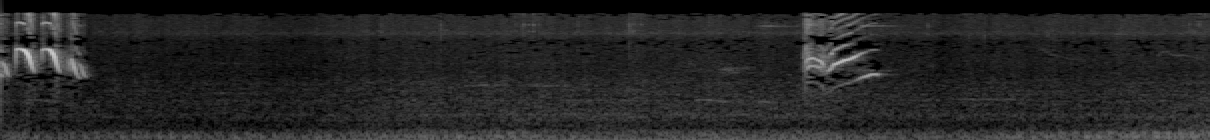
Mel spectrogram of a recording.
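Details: Yellow-fronted canary song as a singing lure. A brief pair of high chirps opens, then one sweeping twittered phrase follows about four seconds later, over a continuous low rumble.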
